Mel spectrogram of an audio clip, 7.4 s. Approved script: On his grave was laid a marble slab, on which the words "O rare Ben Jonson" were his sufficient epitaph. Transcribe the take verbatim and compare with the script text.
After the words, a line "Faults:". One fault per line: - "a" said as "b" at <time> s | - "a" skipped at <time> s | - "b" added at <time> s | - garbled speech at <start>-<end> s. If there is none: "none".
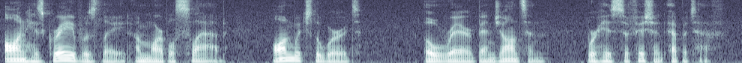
On his grave was laid a marble slab, on which the words "O rare Ben Jonson" were his sufficient epitaph.
Faults:
none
